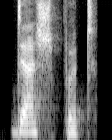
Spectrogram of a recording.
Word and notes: dashpot: Indian

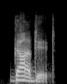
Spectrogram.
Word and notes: guarded: Indian

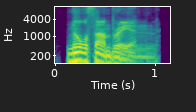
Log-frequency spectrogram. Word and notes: Northumbrian: British English

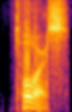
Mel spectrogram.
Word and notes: torse: American English

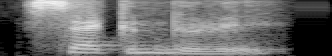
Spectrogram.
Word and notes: secondary: Indian

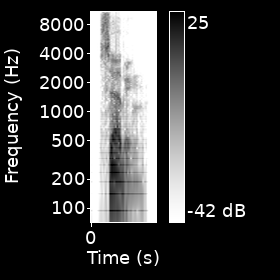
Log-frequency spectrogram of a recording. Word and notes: serving: British English

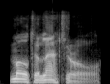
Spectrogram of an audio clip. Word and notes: multilateral: British English

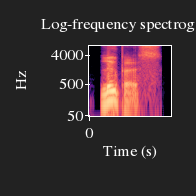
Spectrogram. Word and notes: lupus: British English

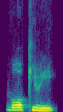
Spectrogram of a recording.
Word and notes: Valkyrie: Indian

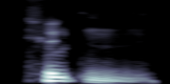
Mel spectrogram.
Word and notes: Teuton: American English

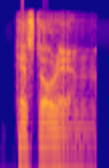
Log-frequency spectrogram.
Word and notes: historian: British English

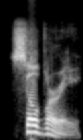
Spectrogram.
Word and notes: silvery: American English

